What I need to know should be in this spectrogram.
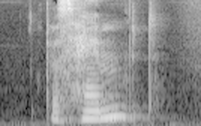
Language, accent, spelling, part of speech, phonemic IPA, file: German, Austria, Hemd, noun, /hɛmt/, De-at-Hemd.ogg
- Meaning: 1. shirt 2. shirt: dress shirt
